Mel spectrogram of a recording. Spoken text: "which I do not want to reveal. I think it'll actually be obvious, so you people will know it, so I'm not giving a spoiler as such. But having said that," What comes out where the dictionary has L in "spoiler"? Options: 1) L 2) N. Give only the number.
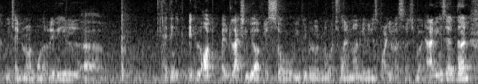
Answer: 2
